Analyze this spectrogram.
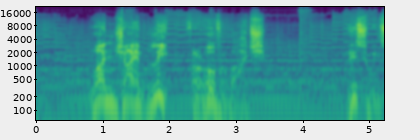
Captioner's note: voiceover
